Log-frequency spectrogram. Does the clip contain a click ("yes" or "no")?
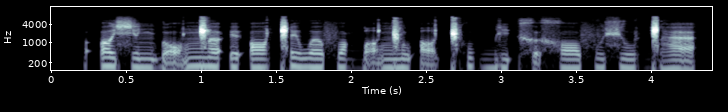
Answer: yes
